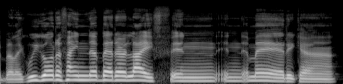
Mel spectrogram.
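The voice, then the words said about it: Clumsy Greek accent, Mario-like. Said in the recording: “I don't know how to do a Greek accent ... It's a Mario.”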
